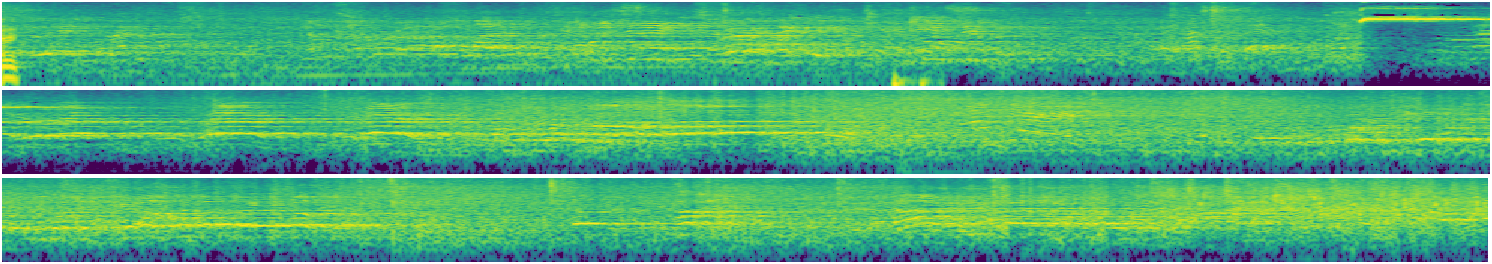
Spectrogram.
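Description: Water splashes as swimmers thrash and kick in a pool.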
